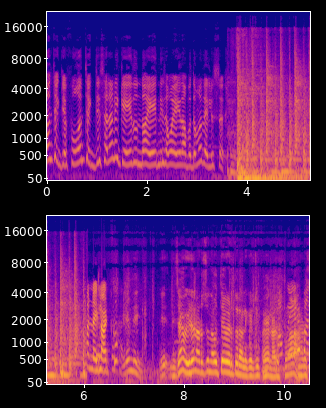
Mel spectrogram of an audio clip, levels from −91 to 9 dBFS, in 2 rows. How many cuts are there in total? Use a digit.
1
